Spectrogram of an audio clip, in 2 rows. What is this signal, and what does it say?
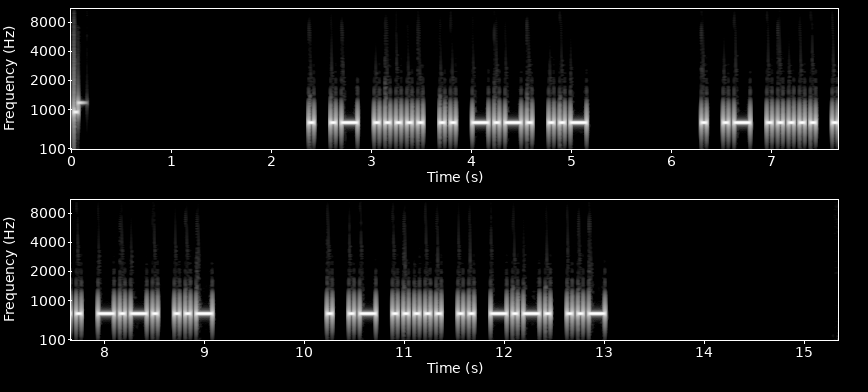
Morse code, heard as a keyed tone, about 22 wpm, 700 Hz. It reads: EA5ICU EA5ICU EA5ICU
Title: DXCC-100 Call Signs - 6 Characters - Repeated 3x - 22wpm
